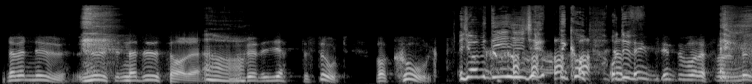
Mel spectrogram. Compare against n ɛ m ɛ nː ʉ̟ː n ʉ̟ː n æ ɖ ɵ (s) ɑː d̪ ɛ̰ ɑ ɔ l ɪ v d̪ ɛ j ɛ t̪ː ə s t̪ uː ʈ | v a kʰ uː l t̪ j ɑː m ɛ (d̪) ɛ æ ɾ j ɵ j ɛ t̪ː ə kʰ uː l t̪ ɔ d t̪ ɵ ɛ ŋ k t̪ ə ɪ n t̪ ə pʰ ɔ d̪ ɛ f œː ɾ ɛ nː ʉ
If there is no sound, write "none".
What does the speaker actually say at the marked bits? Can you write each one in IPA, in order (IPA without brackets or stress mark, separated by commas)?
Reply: s, d̪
